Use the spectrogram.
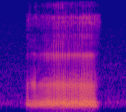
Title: A Dogs JOB is never done...Dog Snoring and i can't wake him up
